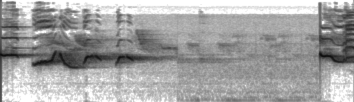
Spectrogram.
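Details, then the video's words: Orange-headed thrush singing a clear whistled phrase of looping, rising and falling notes that fades away, then after a silent pause a new bright whistle begins at the end. "Kicau Anis Merah Teler"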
